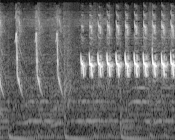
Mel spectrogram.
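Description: Virtual birds in a Second Life world sing close and clear: a few descending chirps, then a fast run of bright, evenly spaced tweets, with no talking.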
